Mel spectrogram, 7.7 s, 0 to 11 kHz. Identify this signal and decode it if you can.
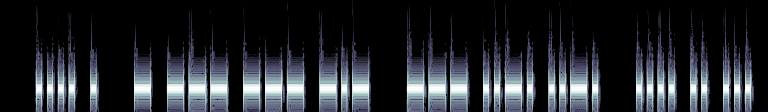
Morse code, heard as a keyed tone, about 22 wpm, 700 Hz. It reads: HE TOOK OFF HIS
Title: Sentences from Top 1600 Words 22wpm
